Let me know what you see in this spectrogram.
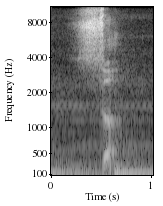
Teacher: To produce these sounds, bring the tip of your tongue close to the alveolar ridge. With that, you produce S.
